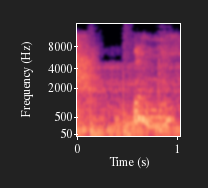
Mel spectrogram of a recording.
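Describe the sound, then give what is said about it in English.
A single sudden sneeze, a quick voiced burst that rises sharply and cuts off within a moment. “Bless you”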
